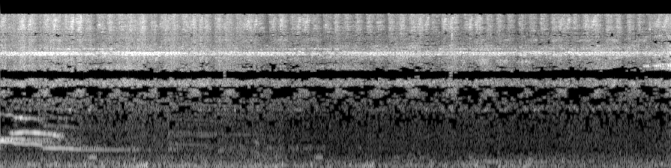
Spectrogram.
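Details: A village's crickets chirp at night in a continuous high, buzzy chorus of rapid pulses; a dog's fading, falling howl trails off during the opening seconds.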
